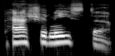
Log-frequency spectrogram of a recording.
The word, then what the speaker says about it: Passionistas: And they have a project called the Passionistas Project.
